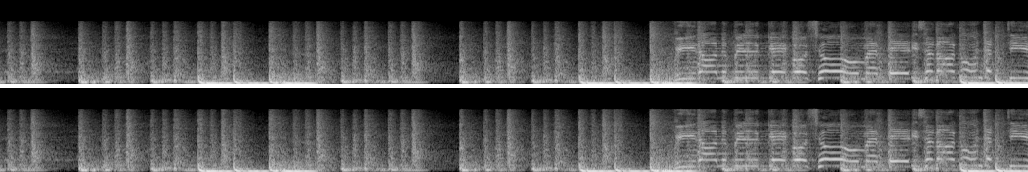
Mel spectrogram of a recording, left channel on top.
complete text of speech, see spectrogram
खामोशों में तेरी सदा गूंजती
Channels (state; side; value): identical; both; correlation 1.00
